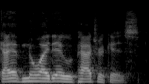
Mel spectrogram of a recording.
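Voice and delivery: usual speaking voice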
